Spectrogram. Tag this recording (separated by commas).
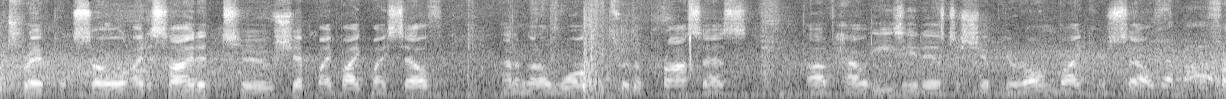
Speech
